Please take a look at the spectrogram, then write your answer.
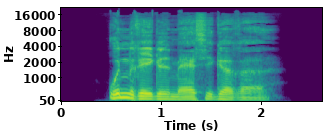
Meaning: inflection of unregelmäßig: 1. strong/mixed nominative/accusative feminine singular comparative degree 2. strong nominative/accusative plural comparative degree
- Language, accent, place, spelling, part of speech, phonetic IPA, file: German, Germany, Berlin, unregelmäßigere, adjective, [ˈʊnʁeːɡl̩ˌmɛːsɪɡəʁə], De-unregelmäßigere.ogg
